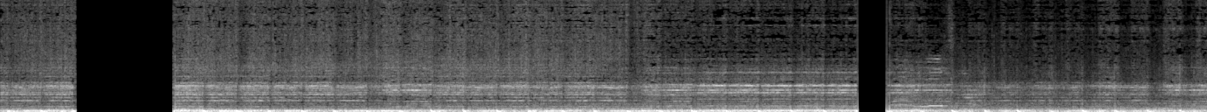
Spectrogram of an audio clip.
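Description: Electronic music with a steady beat playing on the car radio. It cuts out to complete silence twice: for about a second and a half near the start, and briefly about thirteen seconds in.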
